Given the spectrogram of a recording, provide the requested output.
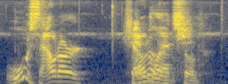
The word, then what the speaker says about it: South Heart: Yeah, the step grandpa Louie was down there in South Art. That's how you say it. It's not South Art.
